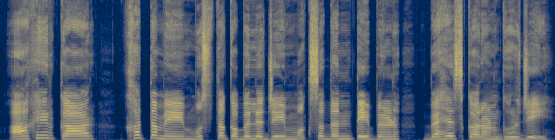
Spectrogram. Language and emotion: Sindhi, neutral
